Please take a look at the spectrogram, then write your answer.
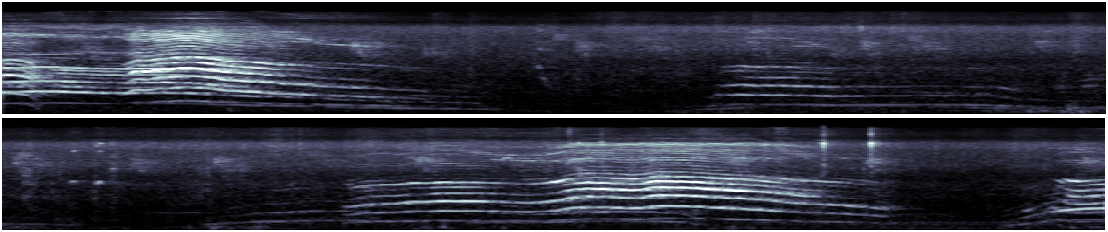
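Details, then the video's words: Domestic cats fighting over territory: long drawn-out wailing yowls with rich harmonics, swelling and falling in pitch, several rising screams overlapping near the start and again around eight seconds, separated by quieter moaning howls. "Kucing Berantem Rebutan Wilayah"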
